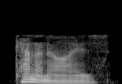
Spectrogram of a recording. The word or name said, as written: canonize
